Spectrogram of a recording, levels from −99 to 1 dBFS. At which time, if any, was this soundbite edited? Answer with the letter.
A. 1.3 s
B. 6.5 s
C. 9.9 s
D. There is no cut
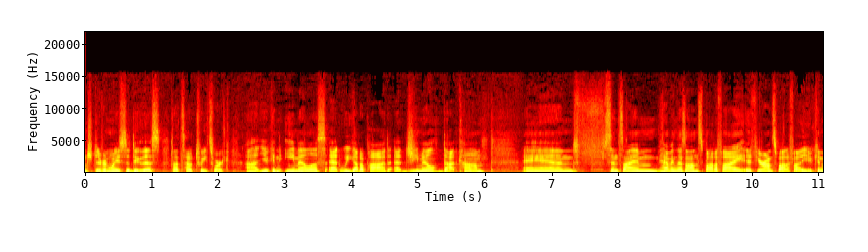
A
